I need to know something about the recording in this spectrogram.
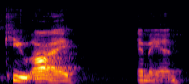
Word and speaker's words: Keemun: And I've been pronouncing that correctly, but I've been pronouncing Cheeman wrong. One of the westernizations of it is Keemun. And so I've been saying Keeman. But another spelling of it is Qiman. Qi being chi, a spelling of chi, the Eastern idea of, life force energy.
